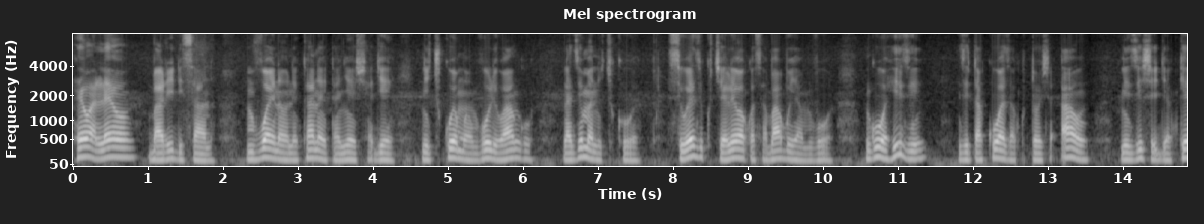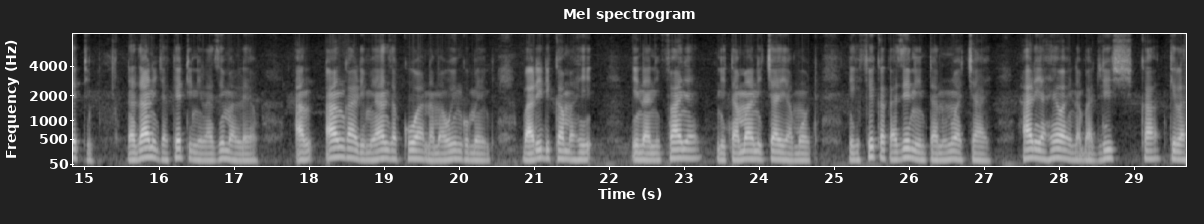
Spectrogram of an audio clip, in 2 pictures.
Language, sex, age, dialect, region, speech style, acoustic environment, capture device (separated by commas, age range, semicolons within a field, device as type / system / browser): Swahili, male, 35-44, Kenya - Mombasa, Kenya, happy, nature, desktop / Linux / Chrome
